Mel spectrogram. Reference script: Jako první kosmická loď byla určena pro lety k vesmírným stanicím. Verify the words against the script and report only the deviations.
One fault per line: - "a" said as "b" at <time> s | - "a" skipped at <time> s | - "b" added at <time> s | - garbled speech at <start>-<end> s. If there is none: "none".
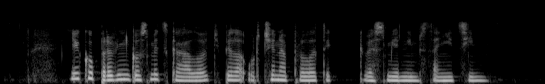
none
